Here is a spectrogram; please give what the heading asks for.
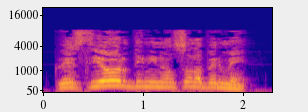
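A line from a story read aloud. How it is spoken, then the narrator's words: Plain. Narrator (Italian): rispose D'Artagnan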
